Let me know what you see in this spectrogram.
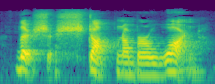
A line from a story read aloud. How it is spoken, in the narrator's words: the old Grinchy Claus hissed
